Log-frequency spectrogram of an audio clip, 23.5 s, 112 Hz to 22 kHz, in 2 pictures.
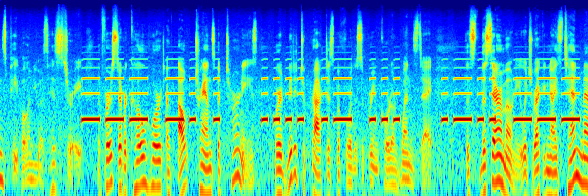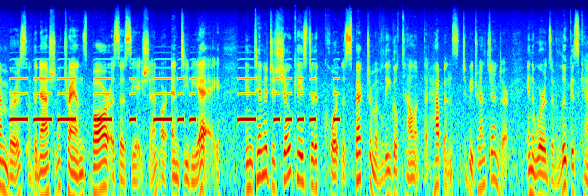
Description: Morse code, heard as a keyed tone, machine-sent, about 10 wpm, 890 Hz, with speech in English. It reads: ONE HAS LOOTED THE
